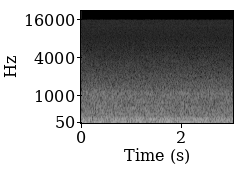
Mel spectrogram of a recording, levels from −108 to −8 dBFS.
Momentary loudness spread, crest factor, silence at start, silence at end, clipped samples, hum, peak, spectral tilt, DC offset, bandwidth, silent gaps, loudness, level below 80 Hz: 1 LU; 12 dB; 0 s; 0 s; under 0.1%; none; -34 dBFS; -7 dB/octave; under 0.1%; 16 kHz; none; -48 LUFS; -52 dBFS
